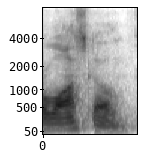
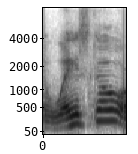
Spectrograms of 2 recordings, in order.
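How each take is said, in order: First: Wasco as WAHS-koh, open AH; second pronunciation option. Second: Wasco as WAYS-koh, long A; first pronunciation option. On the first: Asking viewers which is correct, Wasco offered as WAHS-koh. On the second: Asking viewers which is correct, Wasco offered as WAYS-koh. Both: Shown as a demonstration. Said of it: "wanna pronounce these things".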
